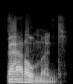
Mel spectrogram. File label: "battlement", American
